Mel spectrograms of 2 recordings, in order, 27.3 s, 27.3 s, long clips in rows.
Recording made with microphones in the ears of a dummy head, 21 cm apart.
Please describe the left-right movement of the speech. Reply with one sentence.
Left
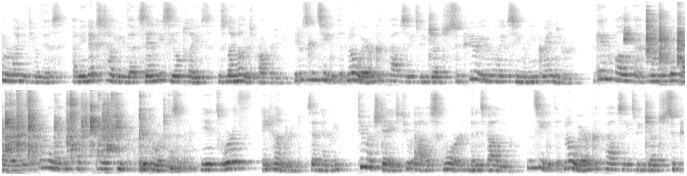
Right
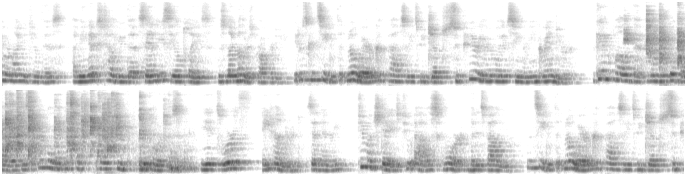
You can hear the speech go right and come back.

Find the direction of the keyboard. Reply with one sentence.
You can hear the keyboard in the centre.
